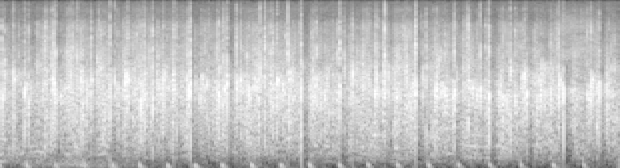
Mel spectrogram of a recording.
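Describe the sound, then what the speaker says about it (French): Steady, dense audience applause at a science-fiction screening and talk session, continuous clapping close by with no voices, holding level throughout. "on peut vous applaudir"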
